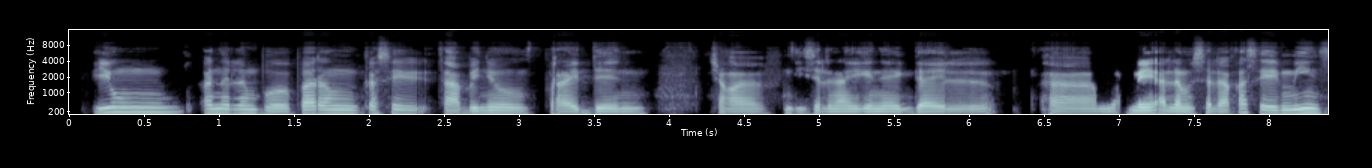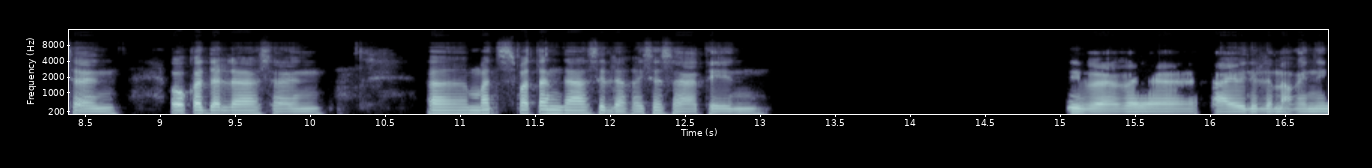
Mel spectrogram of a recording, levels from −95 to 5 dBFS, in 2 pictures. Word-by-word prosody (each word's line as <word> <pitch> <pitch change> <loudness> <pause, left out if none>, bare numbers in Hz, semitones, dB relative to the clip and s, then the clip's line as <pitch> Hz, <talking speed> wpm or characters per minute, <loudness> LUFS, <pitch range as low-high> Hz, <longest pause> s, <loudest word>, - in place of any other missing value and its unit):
Yung 195 +1 0
ano 165 0 0
lang 155 0 -1
po, 120 -4 -1
parang 150 +1 +1
kasi 145 0 -2
sabi 125 -1 +1
n'yo 130 -1 +1 0.2
pride 110 +1 -1
din 115 -2 0 0.2
at - - -23
tsaka 110 -1 0 0.3
hindi 110 -1 -6
sila 115 -4 -2
nakikinig 110 0 +1
dahil, 110 0 -1 0.3
ah, 115 -2 0 0.2
may 130 0 +7
alam 120 -1 +3
sila 120 0 +1
kasi 155 -3 +1
minsan 140 -5 +1 0.3
o 130 - +5
kadalasan, 125 -5 +1 0.6
ah, 135 0 +1
mas 145 +2 0
matanda 140 -4 +3
sila 125 -3 -1
kaysa 120 +3 -3
sa 110 -3 -1
atin. 110 -1 -4 2.0
'Di 125 - +1
ba, 105 0 +3
kaya 110 -1 +1 0.2
ayaw 110 -1 +2
nila 115 0 -1
makinig. 110 0 -1
120 Hz, 130 wpm, -25 LUFS, 110-140 Hz, 2.0 s, may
